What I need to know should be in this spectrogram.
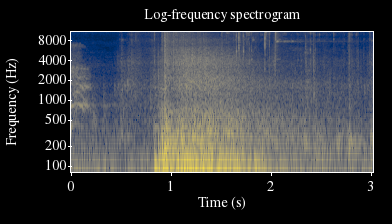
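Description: An explosion booms close by and rumbles away.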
